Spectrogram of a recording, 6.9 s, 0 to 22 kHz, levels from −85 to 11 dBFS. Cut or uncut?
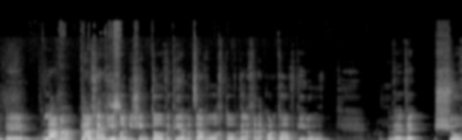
cut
